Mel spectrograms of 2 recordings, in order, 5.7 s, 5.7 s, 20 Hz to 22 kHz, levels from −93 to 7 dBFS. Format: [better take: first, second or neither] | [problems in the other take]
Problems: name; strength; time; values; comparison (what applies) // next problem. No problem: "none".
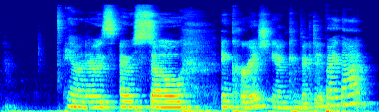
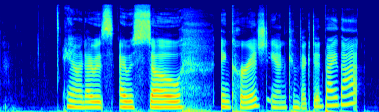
second | room echo; slight; dies away in 0.4 s // off-mic speech; far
